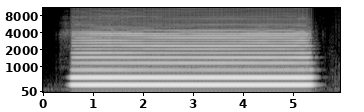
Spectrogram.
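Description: An alto or baritone saxophone holds a single sustained note B for about five seconds, clean and steady at even loudness, alone with no other sound.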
